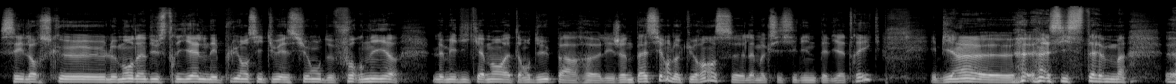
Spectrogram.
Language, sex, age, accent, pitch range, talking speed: French, male, 60-79, French, 115-140 Hz, 145 wpm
